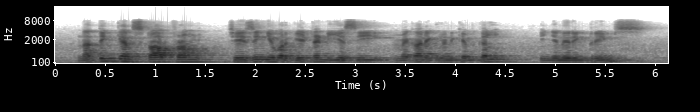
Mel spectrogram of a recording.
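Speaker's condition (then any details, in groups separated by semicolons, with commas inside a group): No condition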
